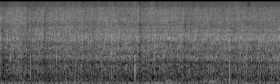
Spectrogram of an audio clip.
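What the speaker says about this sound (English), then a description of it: "While we sear our shrimpies" Shrimp searing in a nice hot pan: loud, dense, continuous sizzle with a few soft taps mixed in, close by and with no voices.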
